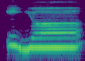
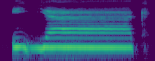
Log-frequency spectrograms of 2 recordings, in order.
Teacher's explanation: Iya, maka lidahnya harus dihamparkan dan dibacanya tipis. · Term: tarqiq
